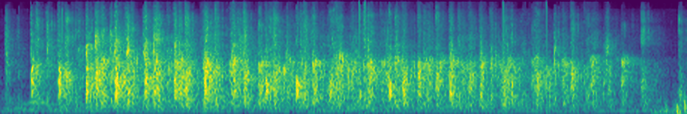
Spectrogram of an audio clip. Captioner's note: audience clapping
